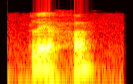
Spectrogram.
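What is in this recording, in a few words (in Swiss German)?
"lercha", Alsatian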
